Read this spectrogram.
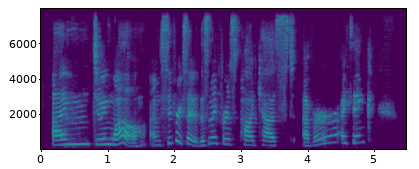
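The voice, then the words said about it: Hoarse voice. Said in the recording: “my voice is kind of hoarse.”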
